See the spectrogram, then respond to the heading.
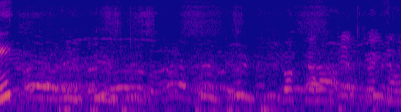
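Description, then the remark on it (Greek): A large crowd chants "MVP" in unison with a steady, repeating rhythm, loud and dense, the massed voices rising and falling over a roaring background hubbub, as Nikola Jokić goes rafting in Bosnia. “Ράφτινγκ, ε, ο κόσμο άρχισε να ναι. φωνάζει. MVP. Όπω ακούμε ρυθμικά MVP.”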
